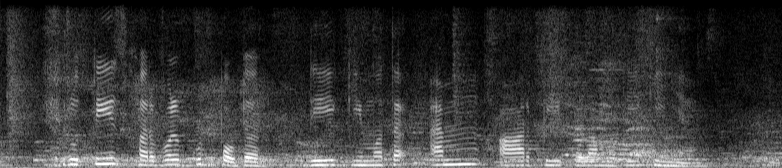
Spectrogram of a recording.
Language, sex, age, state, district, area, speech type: Dogri, female, 30-45, Jammu and Kashmir, Kathua, rural, read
